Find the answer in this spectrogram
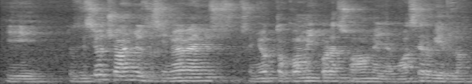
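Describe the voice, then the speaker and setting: A man from Mexico, preaching a sermon full of personal testimony and swinging from loud calls to quiet asides. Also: medium pitch, brisk. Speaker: pastor. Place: large echoey church hall. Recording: echoey church hall, mic far off, faint noise.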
